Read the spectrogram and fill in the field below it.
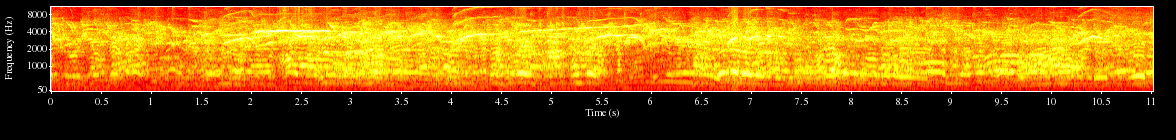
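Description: A caged songbird sings loud, rapid, twittering phrases close by.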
